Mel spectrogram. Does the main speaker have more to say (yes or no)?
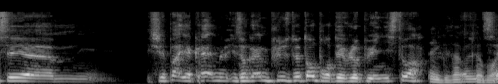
no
